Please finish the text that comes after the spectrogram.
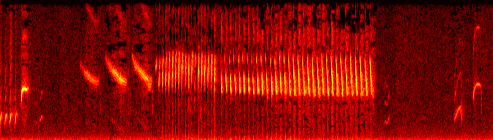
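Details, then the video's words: Canary song used as a lure to get other canaries singing: a few descending slurred notes, then a fast high rattling trill lasting nearly three seconds, followed by brief scattered chirps. "Pancingan burung kenari super ampuh"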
